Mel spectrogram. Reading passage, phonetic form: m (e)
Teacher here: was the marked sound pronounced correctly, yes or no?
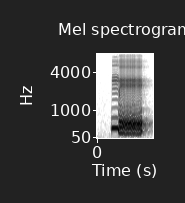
no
